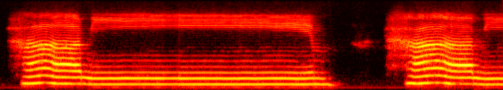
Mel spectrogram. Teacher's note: ha dibaca 2 harokat tanpa imbuhan hamzah. Kemudian mim dibaca 6 harokat.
